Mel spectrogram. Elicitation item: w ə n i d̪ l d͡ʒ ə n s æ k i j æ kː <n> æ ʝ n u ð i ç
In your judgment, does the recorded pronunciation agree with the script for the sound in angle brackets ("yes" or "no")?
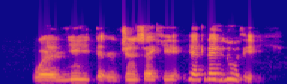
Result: yes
